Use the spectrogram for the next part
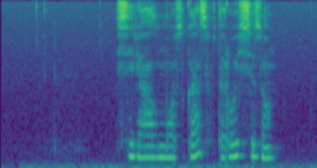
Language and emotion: Russian, neutral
